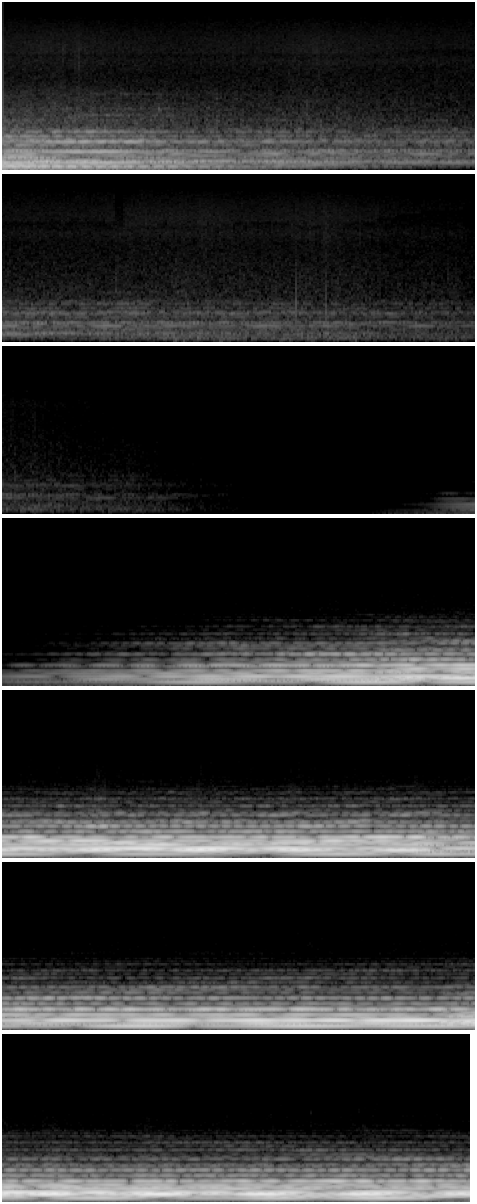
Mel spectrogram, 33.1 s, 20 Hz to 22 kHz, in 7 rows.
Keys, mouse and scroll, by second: 6.6 ctrl+space, 20.6 ctrl+space, 22.6 click, 23.0 ctrl+space.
